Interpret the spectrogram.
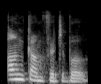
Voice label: "uncomfortable", Indian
